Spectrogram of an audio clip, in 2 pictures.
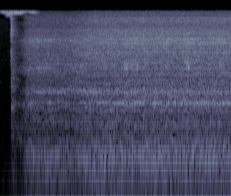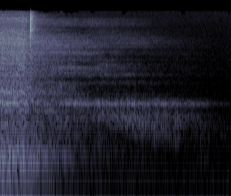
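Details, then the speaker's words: Burner fan motor from a disused boiler, stored in a dusty garage, runs with a harsh, gritty bearing hiss and whine, then coasts down; both worn ball bearings need replacing. "entend clairement qu'il ya un gros bruit de roulement derrière donc il faut changer ça"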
